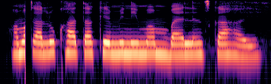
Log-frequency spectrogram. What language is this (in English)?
Magahi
